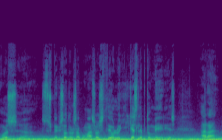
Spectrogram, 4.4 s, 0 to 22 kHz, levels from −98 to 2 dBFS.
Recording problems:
low rumble; loud; throughout; 3 dB below the speech

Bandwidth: 15 kHz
